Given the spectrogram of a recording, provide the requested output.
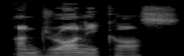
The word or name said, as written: Andronikos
